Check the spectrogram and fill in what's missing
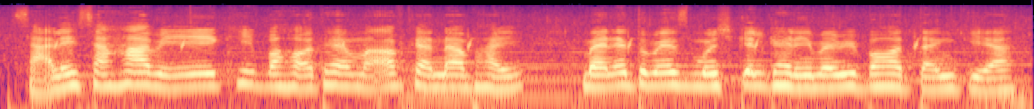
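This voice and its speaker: A man voicing a humble brother-in-law who apologizes quietly. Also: high voice, little pitch movement, normal speed, soft background music. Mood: remorseful.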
